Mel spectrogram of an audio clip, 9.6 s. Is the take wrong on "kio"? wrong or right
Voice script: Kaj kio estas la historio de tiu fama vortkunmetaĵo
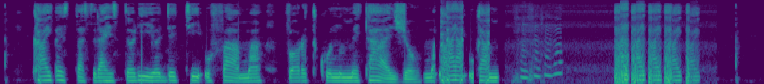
wrong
